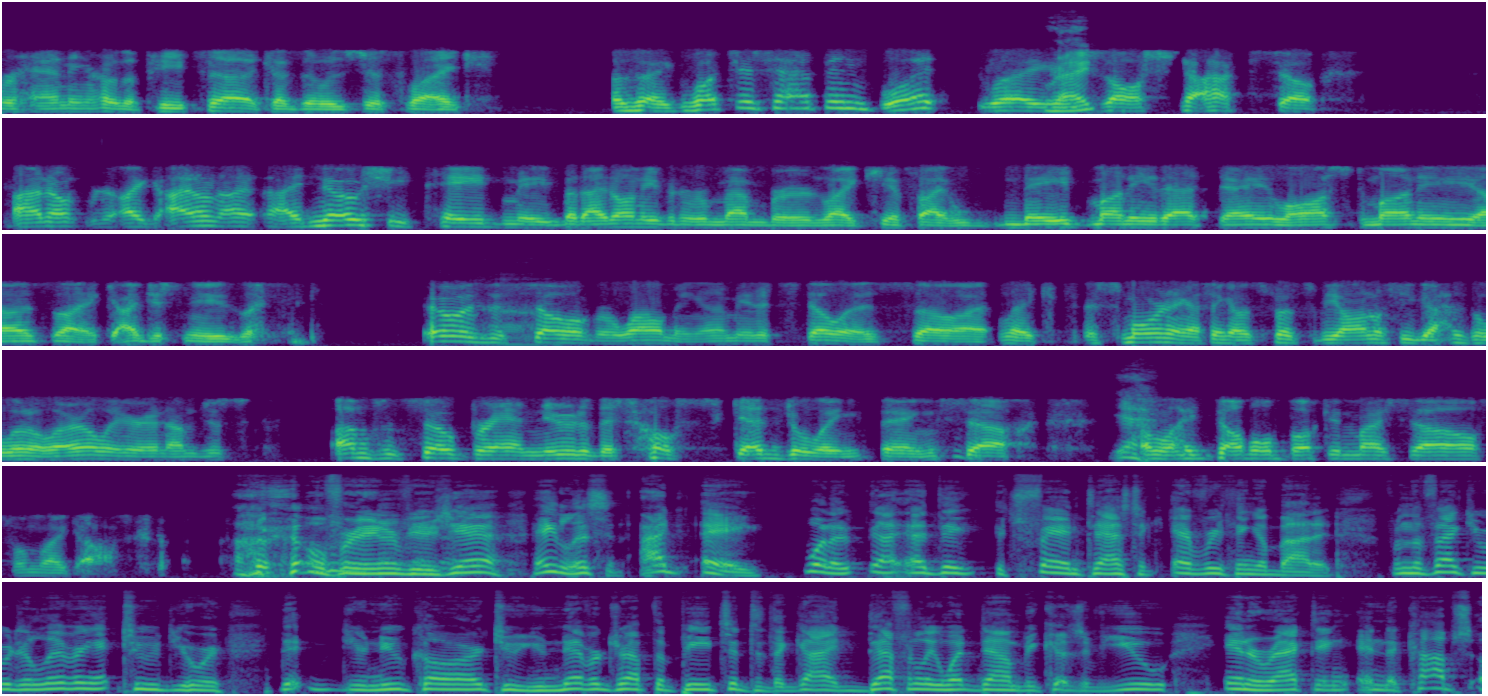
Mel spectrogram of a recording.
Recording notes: We got him on the phone this morning.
